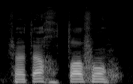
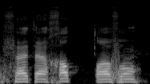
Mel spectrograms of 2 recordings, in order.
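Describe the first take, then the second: First: Said in the usual way. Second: فتخطفه as "fa-takhat-tafu"; slow فتخطفه with a after kh and a held tt; open kha, doubled ta. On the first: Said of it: "بفتح الخاء وتشديد الطاء". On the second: Shown as a demonstration. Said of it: "قرأ بفتح الخاء وتشديد الطاء".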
